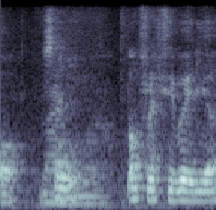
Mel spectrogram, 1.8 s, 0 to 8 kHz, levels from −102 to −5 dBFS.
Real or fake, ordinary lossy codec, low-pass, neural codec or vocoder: real; none; 7.2 kHz; none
